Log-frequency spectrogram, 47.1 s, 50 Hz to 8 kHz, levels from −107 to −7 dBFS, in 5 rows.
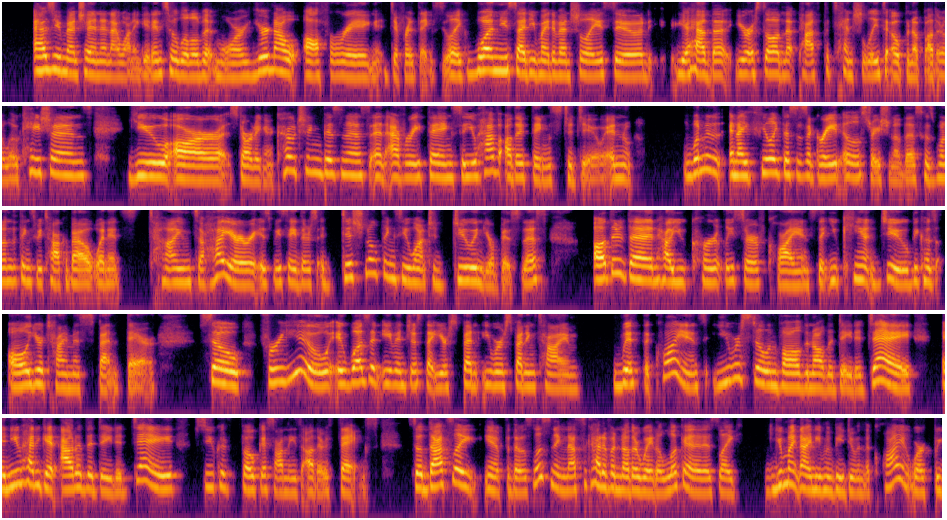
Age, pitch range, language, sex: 20-39, 195-240 Hz, English, female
